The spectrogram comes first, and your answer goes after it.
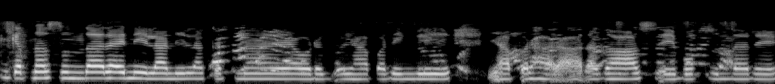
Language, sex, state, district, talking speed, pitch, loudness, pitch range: Hindi, female, Bihar, Jamui, 125 wpm, 255 Hz, -15 LUFS, 245-285 Hz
